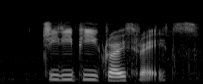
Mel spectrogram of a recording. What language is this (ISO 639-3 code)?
eng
